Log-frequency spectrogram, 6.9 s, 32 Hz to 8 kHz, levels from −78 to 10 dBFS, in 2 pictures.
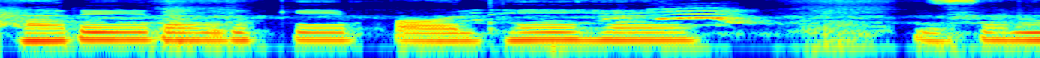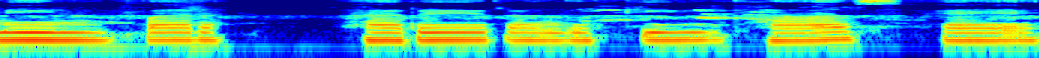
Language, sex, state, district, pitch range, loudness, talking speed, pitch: Hindi, female, Maharashtra, Mumbai Suburban, 180-185 Hz, -16 LUFS, 105 wpm, 185 Hz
